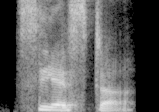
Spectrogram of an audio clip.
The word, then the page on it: siesta: Indian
